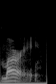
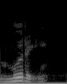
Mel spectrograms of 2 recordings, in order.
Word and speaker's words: Murri: Here in Queensland, the term Murray is used fairly often, and although us white fellas tend to pronounce it Murray, I have heard Indigenous people pronounce it Murri, rolling their R's, and since it's their word, I guess that's the proper way to do it.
